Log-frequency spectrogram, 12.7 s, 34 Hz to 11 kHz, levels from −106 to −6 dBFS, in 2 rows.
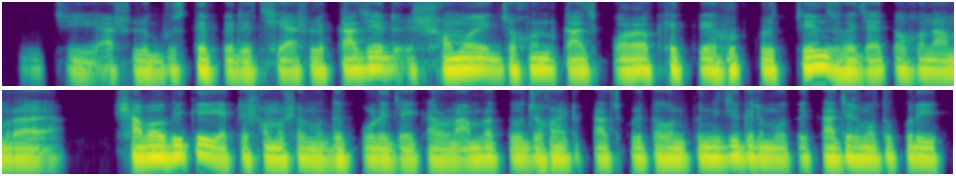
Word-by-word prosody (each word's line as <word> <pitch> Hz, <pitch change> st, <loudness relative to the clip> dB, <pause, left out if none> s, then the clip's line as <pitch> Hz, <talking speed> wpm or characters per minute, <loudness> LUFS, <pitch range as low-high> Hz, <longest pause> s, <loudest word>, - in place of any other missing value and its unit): উম 105 Hz, -, -22 dB, 0.2 s
জি, 100 Hz, -, -10 dB, 0.2 s
আসলে 95 Hz, 0 st, -6 dB
বুঝতে 100 Hz, +2 st, -5 dB
পেরেছি। 95 Hz, 0 st, -5 dB
আসলে 100 Hz, +1 st, -3 dB
কাজের 115 Hz, +2 st, +3 dB, 0.3 s
সময় 115 Hz, +2 st, +5 dB, 0.2 s
যখন 110 Hz, +2 st, +1 dB, 0.2 s
কাজ 100 Hz, 0 st, +2 dB, 0.2 s
করার 105 Hz, +1 st, +2 dB
ক্ষেত্রে 110 Hz, 0 st, -2 dB
হুট 110 Hz, 0 st, 0 dB
করে 105 Hz, -, +1 dB, 0.2 s
চেঞ্জ 130 Hz, +1 st, +6 dB
হয়ে 100 Hz, -2 st, +2 dB
যায় 100 Hz, +1 st, 0 dB
তখন 105 Hz, 0 st, -2 dB
আমরা 100 Hz, 0 st, 0 dB, 0.7 s
স্বাভাবিকই 115 Hz, +3 st, +5 dB
একটা 100 Hz, +2 st, -7 dB
সমস্যার 100 Hz, 0 st, 0 dB
মধ্যে 95 Hz, +1 st, -1 dB
পড়ে 100 Hz, -2 st, 0 dB
যাই। 90 Hz, 0 st, -2 dB
কারণ 95 Hz, 0 st, -2 dB
আমরা 105 Hz, +1 st, +1 dB
তো -, -, -8 dB
যখন 100 Hz, +2 st, 0 dB
একটা -, -, -12 dB
কাজ 105 Hz, -, -2 dB
করি 105 Hz, -, -2 dB
তখন 100 Hz, 0 st, +1 dB
তো -, -, -13 dB
নিজেদের 110 Hz, 0 st, +1 dB
মতোই 100 Hz, +1 st, -5 dB
কাজের 105 Hz, +1 st, +2 dB
মতো 100 Hz, +1 st, -2 dB
করেই 105 Hz, -2 st, +1 dB
105 Hz, 185 wpm, -22 LUFS, 100-110 Hz, 0.7 s, চেঞ্জ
